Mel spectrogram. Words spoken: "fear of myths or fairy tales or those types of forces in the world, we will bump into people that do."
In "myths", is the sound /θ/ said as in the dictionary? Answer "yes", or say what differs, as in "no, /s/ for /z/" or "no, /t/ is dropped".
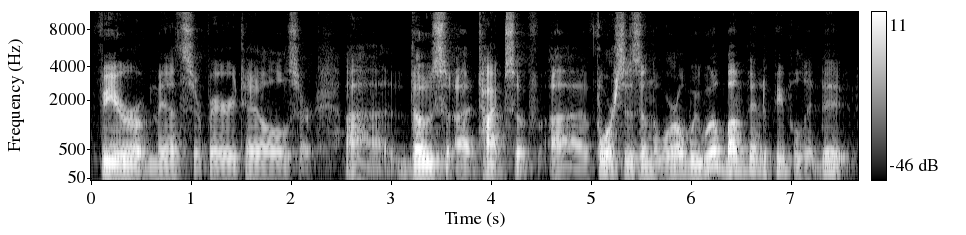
yes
